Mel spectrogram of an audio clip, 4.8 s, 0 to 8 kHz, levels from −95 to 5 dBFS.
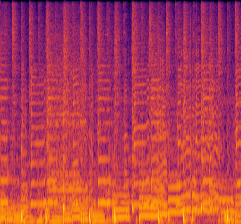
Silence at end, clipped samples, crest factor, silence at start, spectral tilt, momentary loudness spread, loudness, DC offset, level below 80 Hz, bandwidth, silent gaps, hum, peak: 0 s; under 0.1%; 16 dB; 0 s; -6 dB/octave; 3 LU; -17 LUFS; under 0.1%; -22 dBFS; 8 kHz; none; none; 0 dBFS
